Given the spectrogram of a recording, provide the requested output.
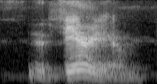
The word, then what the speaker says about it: Ethereum: Erythium? Ethereum. How do you say it? – Ethereum.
